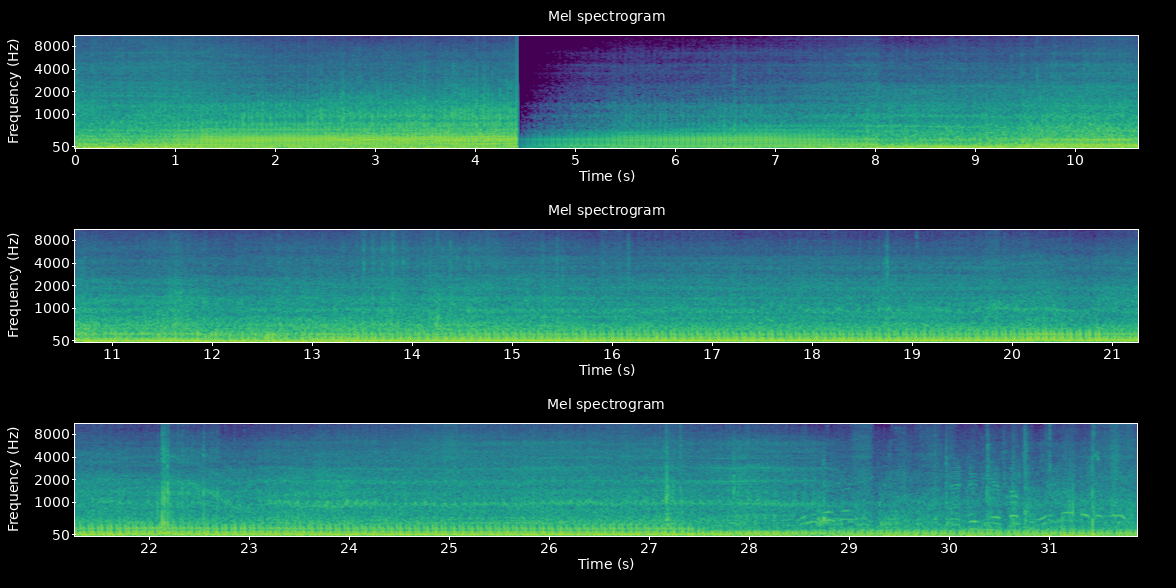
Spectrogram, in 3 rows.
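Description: Yamaha Ténéré 700's parallel-twin engine running as the bike rolls slowly, its note falling as it slows in the first few seconds. About four seconds in the sound cuts out abruptly and fades back up, then the engine runs steadily at low speed.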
